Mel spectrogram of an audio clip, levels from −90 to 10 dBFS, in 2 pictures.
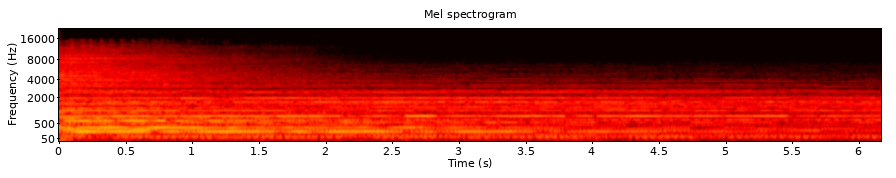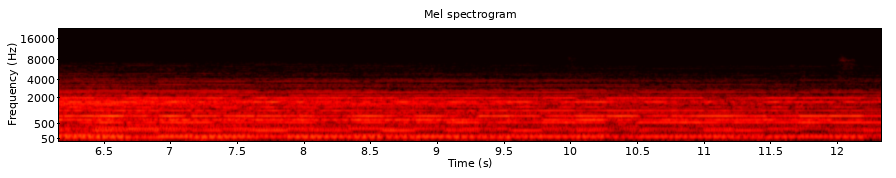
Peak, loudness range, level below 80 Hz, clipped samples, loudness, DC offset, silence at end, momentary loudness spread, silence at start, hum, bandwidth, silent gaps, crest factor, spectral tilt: -14 dBFS; 12 LU; -62 dBFS; under 0.1%; -34 LUFS; under 0.1%; 0 s; 16 LU; 0 s; none; 16 kHz; none; 20 dB; -4 dB/octave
